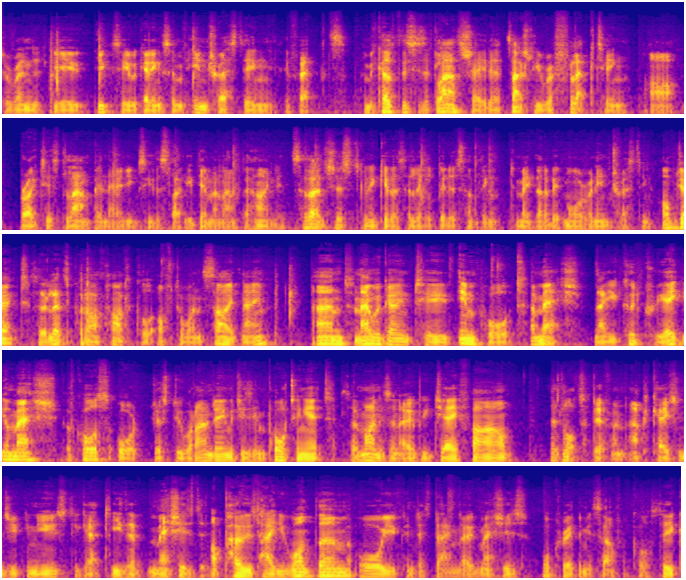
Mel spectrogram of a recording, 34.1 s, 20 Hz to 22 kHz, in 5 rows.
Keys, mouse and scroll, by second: 0.5 KP_0, 0.8-2.0 scroll down 1, 2.0 middle click, 4.6-5.2 scroll down 1, 8.1 middle click, 9.0-10.1 scroll up 1, 10.1 middle click, 10.3 scroll down 1, 11.8 middle click, 13.2 scroll up 1, 13.8 click, 14.4 g, 15.2 click, 16.3 a, 16.6-17.1 scroll up 1, 17.1 shift+a, 18.1 click, 23.8 click, 25.6 scroll up 1, 33.8 KP_Decimal.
